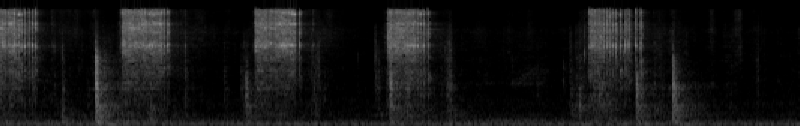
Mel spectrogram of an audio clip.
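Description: Hand ratchet wrench tightening a bolt on a clutch slave cylinder, in five short strokes of ratchet clicking about a second apart.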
